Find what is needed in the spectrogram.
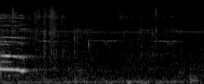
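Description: The end of a rooster's crow, held on one pitch and stopping abruptly about a quarter second in. After it there is only quiet outdoor background with a few faint high chirps.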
